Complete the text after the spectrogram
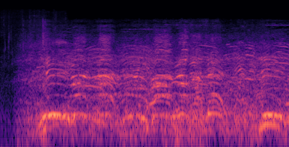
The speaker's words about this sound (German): Libertad Pablo Hasél. Mehrere hundert Demonstranten fordern Freiheit für den Rapper und ziehen durch die Straßen von Barcelona und anderen katalanischen Städten.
